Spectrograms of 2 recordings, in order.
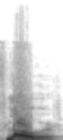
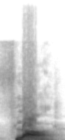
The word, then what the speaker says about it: flour: এটার প্রোনাউন্সিয়েশন দু রকম হয়। আমেরিকান ইংলিশে এটাকে বলে ফ্লাওয়ার, ফ্লাওয়ার, আর ব্রিটিশ ইংলিশে এটাকে বলে ফ্লাওয়ার, ফ্লাওয়ার। ঠিক আছে? তো তোমাদের যেটা ইচ্ছা তোমরা সেটা বলতে পারো, কোনোটাই ভুল নয়।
